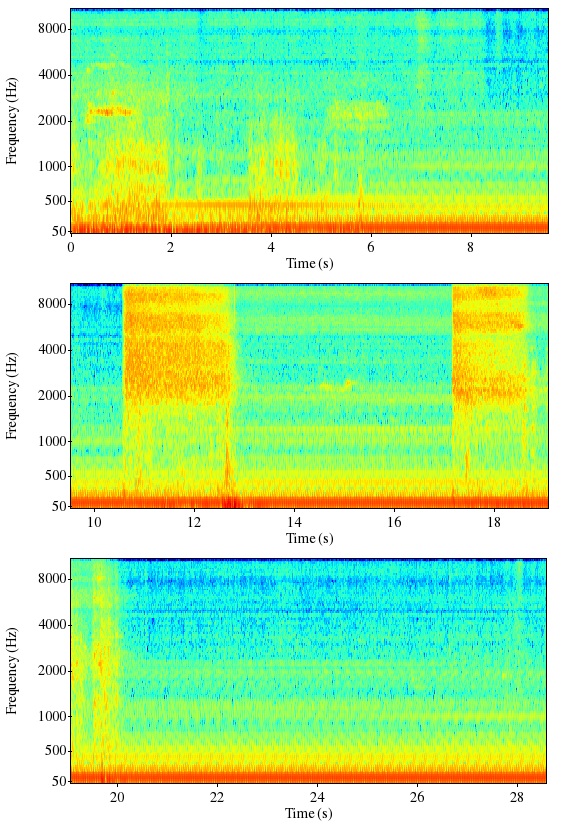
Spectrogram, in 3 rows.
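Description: Echizen Railway MC7001 electric railcar (ex-JR 119 series): a low rumble that fades over the first few seconds, then a steady hum from its on-board equipment. Two loud bursts of air hissing about six seconds apart break in, each ending in a short thud.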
